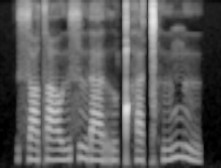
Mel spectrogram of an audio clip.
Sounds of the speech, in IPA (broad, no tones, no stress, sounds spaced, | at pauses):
s ʉ tˤ i w ʉ s ʉ ɾ a r u ǃʰ a ǀʰ ʉ ŋ ʉ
